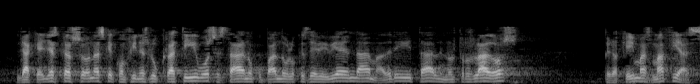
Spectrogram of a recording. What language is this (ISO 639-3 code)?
spa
